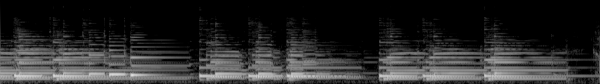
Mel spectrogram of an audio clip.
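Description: Enya EUC-K5 solid acacia concert ukulele with fluorocarbon high-G strings being played: three short phrases of plucked chords and notes that ring and decay, with brief breaks about two seconds in and just before four seconds.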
